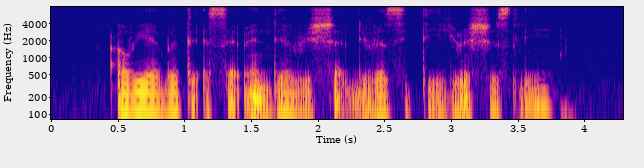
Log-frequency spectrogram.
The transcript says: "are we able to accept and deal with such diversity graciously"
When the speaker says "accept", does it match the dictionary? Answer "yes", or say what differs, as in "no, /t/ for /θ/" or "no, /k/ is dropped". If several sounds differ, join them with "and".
yes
